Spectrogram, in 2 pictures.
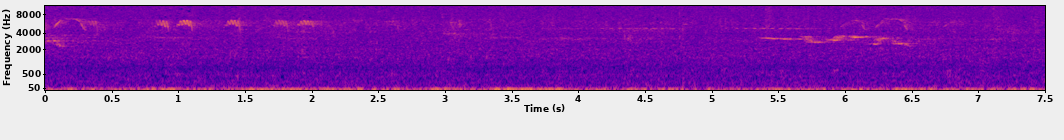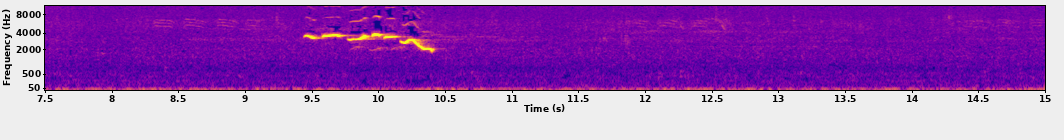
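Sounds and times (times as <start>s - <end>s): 
dusky fulvetta calling: 9.4s - 10.6s.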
